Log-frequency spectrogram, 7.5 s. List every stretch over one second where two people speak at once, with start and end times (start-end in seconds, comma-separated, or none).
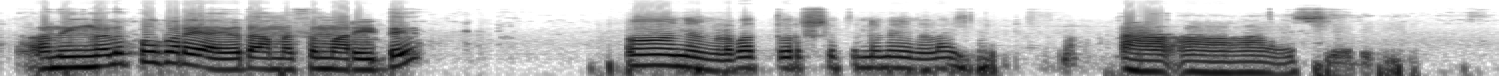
none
